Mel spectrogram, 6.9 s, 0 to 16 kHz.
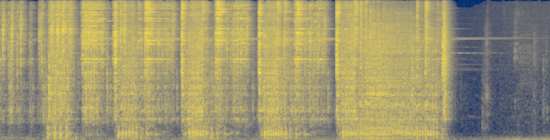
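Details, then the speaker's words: Makita DPC6430 two-stroke disc cutter, started with decompression and choke after carburetor jets were altered earlier: revs rise and sag in uneven bursts before cutting out; running rough, carburetor needs fine tuning. "Running a bit better. I'm now just going to try and fine tune that carburetor. Because I did muck about with it."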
